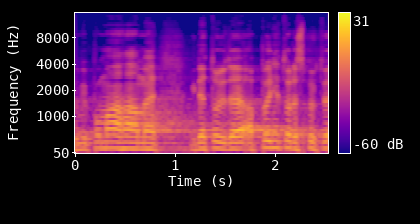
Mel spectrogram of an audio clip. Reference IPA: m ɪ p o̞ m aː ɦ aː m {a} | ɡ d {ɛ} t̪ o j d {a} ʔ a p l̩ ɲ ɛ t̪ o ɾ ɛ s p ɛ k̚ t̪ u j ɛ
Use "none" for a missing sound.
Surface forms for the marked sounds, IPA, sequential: ɛ, ɛ, ɛ

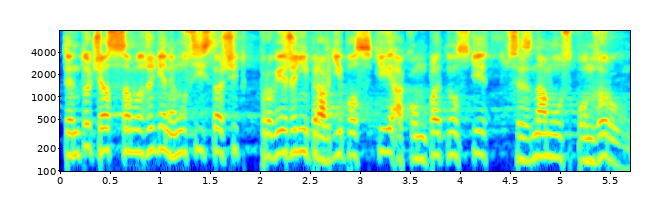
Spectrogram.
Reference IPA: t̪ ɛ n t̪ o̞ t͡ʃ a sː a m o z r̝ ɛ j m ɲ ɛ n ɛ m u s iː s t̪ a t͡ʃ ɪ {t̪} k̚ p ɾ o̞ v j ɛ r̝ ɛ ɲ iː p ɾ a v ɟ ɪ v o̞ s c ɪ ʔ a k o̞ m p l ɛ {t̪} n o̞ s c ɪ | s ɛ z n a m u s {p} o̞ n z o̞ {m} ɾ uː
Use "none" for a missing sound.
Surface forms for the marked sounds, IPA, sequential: t̪, t̪, p, none

